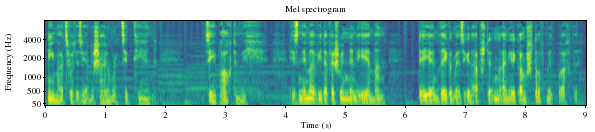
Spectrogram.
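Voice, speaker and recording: Brooding low, dark-voiced husband. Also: male voice, fairly quick, vocal fry, soft background music. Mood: brooding, realising. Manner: pondering, questioning. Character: brooding, bewildered husband uncovering his wife's secret. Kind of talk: radio crime drama dialogue and inner monologue.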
